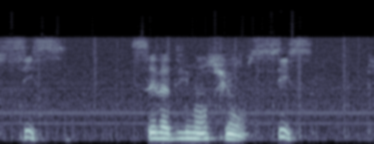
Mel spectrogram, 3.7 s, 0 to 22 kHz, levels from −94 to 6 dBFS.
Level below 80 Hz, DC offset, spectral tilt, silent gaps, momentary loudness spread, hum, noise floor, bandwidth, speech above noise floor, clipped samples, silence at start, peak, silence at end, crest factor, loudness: -70 dBFS; under 0.1%; -5.5 dB/octave; none; 20 LU; none; -46 dBFS; 8 kHz; 27 dB; under 0.1%; 0 s; -4 dBFS; 0 s; 18 dB; -20 LUFS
